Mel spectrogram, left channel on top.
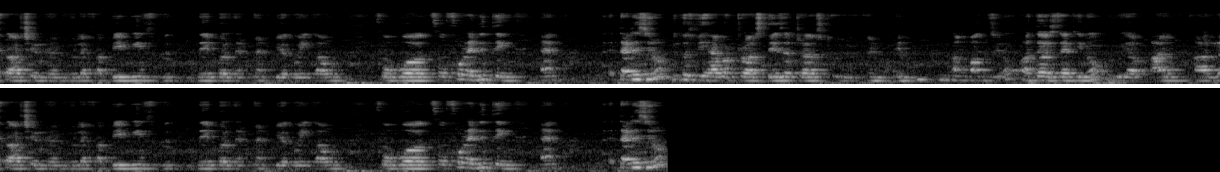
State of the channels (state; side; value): drops out; right; at 6.7 s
